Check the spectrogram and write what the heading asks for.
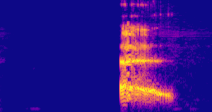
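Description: A man's brief hesitation sound, "uh", about a second in, after near silence.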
